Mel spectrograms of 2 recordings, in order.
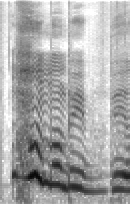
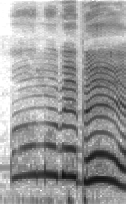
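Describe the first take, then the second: First: Said in the usual way. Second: Kitten voice. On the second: Real, not acted. Cooing at her cat.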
